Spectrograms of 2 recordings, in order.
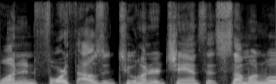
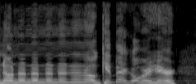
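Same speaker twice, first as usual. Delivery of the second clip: mock crowd screaming, very high-pitched and frantic; 10 semitones higher, 6 dB quieter than usual. Retelling how people yelled at a runner going the wrong way: imitating people screaming. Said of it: "people were screaming at him".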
